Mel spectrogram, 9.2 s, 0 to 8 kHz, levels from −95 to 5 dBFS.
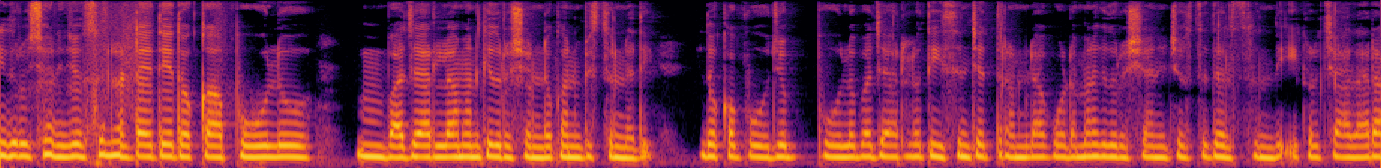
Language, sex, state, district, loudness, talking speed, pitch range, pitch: Telugu, female, Andhra Pradesh, Chittoor, -13 LUFS, 135 wpm, 200-210 Hz, 205 Hz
